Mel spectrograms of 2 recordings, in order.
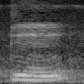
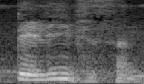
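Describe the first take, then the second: First: television broken into four parts, a pause after each; syllable by syllable. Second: Said in the usual way. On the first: Shown as a demonstration. (Television চার ভাগে ভেঙে, থেমে থেমে) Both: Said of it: "এখানে চারটা word আছে".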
